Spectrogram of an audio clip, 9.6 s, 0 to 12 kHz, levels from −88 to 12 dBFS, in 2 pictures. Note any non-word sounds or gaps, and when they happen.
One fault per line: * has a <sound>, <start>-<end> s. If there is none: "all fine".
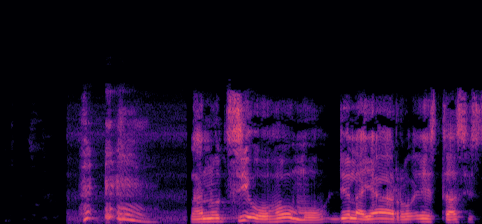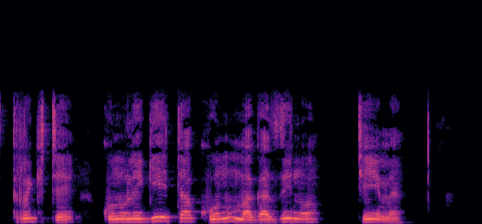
* has a throat clearing, 0.8-1.6 s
